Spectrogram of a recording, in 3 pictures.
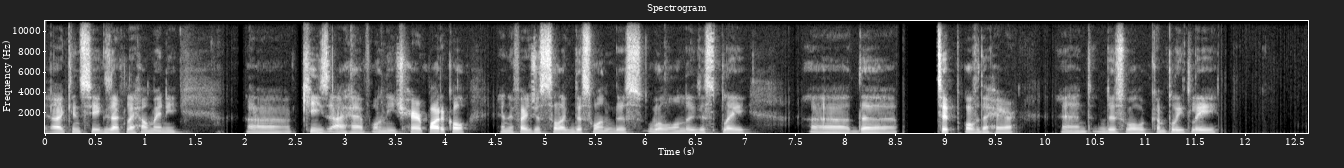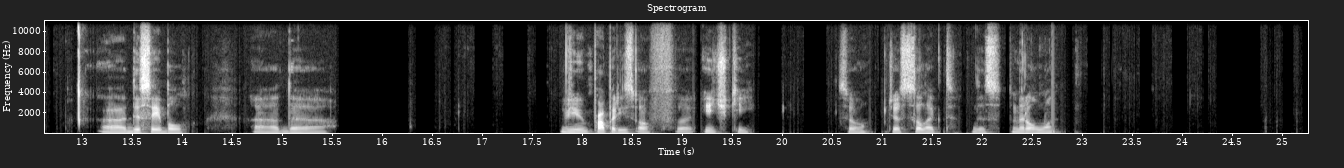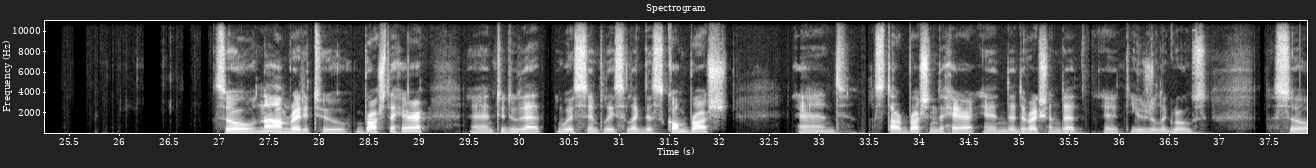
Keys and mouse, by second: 0.0 middle click, 3.1 middle click, 5.5 middle click, 9.2 middle click, 11.2 middle click, 13.9 middle click, 22.4 middle click, 32.6 middle click, 35.1 middle click.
